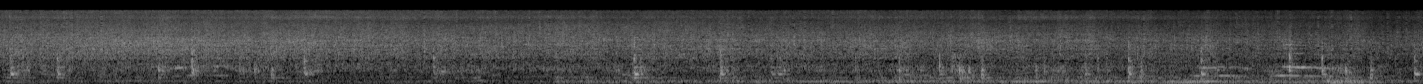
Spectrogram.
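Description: Boiled chickpeas frying in oil in a steel kadai with a steady sizzle, while a wooden spatula stirs them, scraping and knocking against the pan now and then.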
